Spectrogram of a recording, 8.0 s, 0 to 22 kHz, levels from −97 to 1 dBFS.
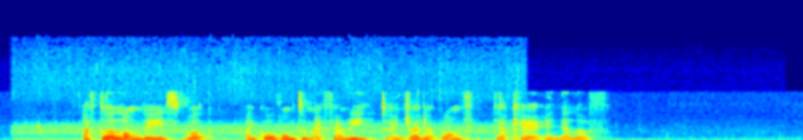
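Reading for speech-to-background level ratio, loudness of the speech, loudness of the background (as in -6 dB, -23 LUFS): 17.5 dB, -21.0 LUFS, -38.5 LUFS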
